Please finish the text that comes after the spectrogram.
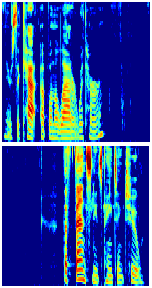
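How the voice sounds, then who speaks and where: A woman whose voice is fairly low, recorded with no room sound, does a bedtime read-along of a picture book. Unrushed and chatty, she adds asides, points out details, and asks the listener questions as she reads.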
